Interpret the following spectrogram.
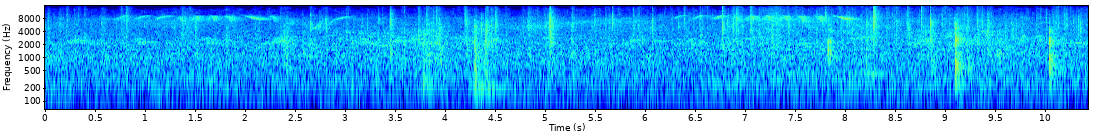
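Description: Quiet background with a few soft clicks from a knife working through a bone-in beef chuck on a cutting board. Two runs of faint, high, repeated bird chirps sound behind it, one near the start and one near the end.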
